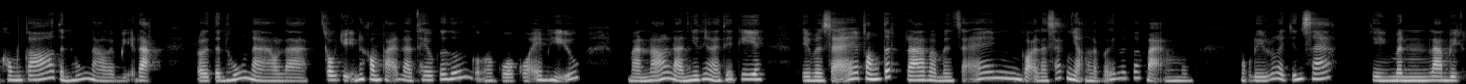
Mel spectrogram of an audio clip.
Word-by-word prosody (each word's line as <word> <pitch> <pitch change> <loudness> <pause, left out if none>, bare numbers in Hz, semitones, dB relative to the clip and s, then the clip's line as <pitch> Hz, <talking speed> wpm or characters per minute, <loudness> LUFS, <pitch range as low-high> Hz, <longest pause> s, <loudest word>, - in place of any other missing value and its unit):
không 200 -1 0
có, 230 +8 +2
tình 180 -8 0
huống 230 +7 -1
nào 175 -8 -1
là 160 - -5
bịa 160 - -11
đặt, 180 -2 +4 0.5
rồi 170 - +2
tình 175 0 -2
huống 245 +9 0
nào 170 -7 0
là 165 -1 -3 0.2
câu 210 - +4
chuyện 200 -1 -3
nó 235 - +5
không 225 -2 +5
phải 210 - -2
là 185 -5 -1
theo 205 -1 -2
cái 235 +3 0
hướng 305 +6 0
của 175 -12 -6
của 165 -1 -2
của 170 +1 -6
em 200 +2 0
hiểu, 205 - 0 0.5
mà 170 -1 0
nó 190 +11 +2
là 235 -10 +3
như 190 +4 +4
thế 250 - +1
này 195 -6 +2
thế 235 +1 -1
kia. 235 0 +2 0.4
Thì 180 - +1
mình 180 0 +3
sẽ 250 +8 +2
phân 250 -2 +6
tích 320 +1 +3
ra 200 0 +6
và 195 -2 +1
mình 175 0 -1
sẽ, 260 +8 -4
ưm, 285 -4 0
gọi 225 - 0
là, 175 0 -1
xác 290 +8 -5
nhận 220 -7 +2
lại 165 -2 -1
với 240 - -3
l - - -6
các 295 0 -6
bạn 170 0 0
một 165 0 -4 0.5
một 175 - -8
điều 175 0 -1
rất 260 - -4
là 245 - 0
chính 220 +3 0
xác. 260 +5 +1 0.4
Thì 180 -2 0
mình 175 0 +3
làm 185 0 +3
việc 180 0 -2
200 Hz, 265 wpm, -23 LUFS, 175-240 Hz, 0.5 s, phân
